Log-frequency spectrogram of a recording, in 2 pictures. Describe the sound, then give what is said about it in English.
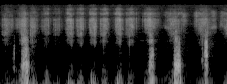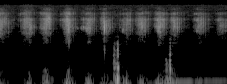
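A regular wooden pencil with flat, non-rolling sides, such as a Dixon Ticonderoga, rubbed quickly back and forth between the palms, making a steady rhythmic scratchy rumble of about twenty-five strokes that resembles a cat's purr, with no talking. “if you take a regular pencil, like one of those Dixon Ticonderogas, you know, that has like the non-rolly sides, and you rub it between your palms.”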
